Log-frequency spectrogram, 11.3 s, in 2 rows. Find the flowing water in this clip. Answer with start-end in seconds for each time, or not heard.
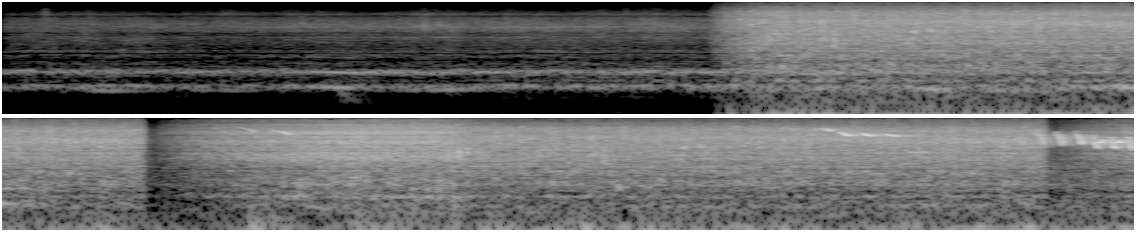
3.5-11.2.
